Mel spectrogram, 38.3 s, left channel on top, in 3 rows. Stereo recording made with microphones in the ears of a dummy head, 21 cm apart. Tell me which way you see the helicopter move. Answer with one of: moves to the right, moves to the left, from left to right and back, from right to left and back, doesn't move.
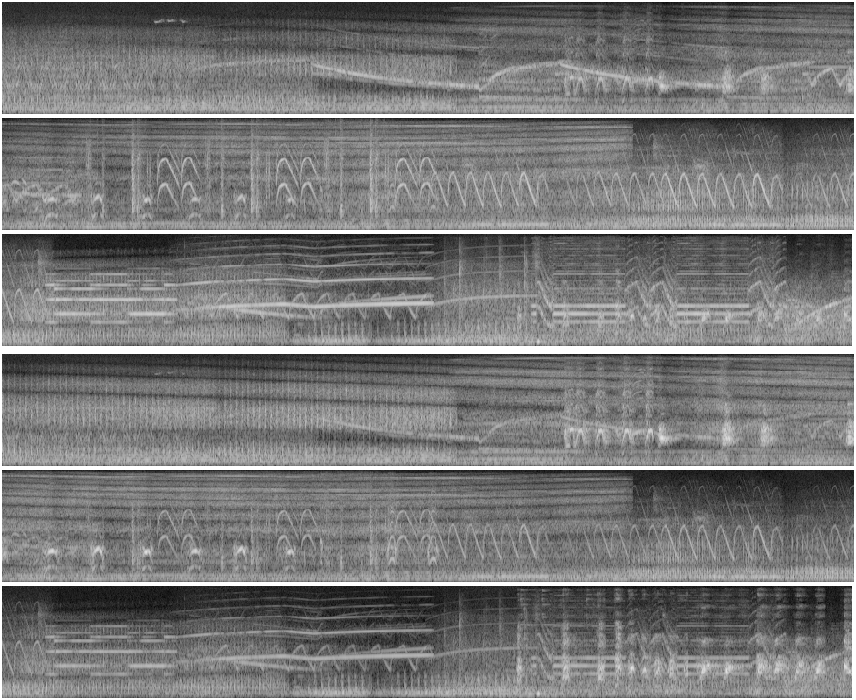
moves to the left.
